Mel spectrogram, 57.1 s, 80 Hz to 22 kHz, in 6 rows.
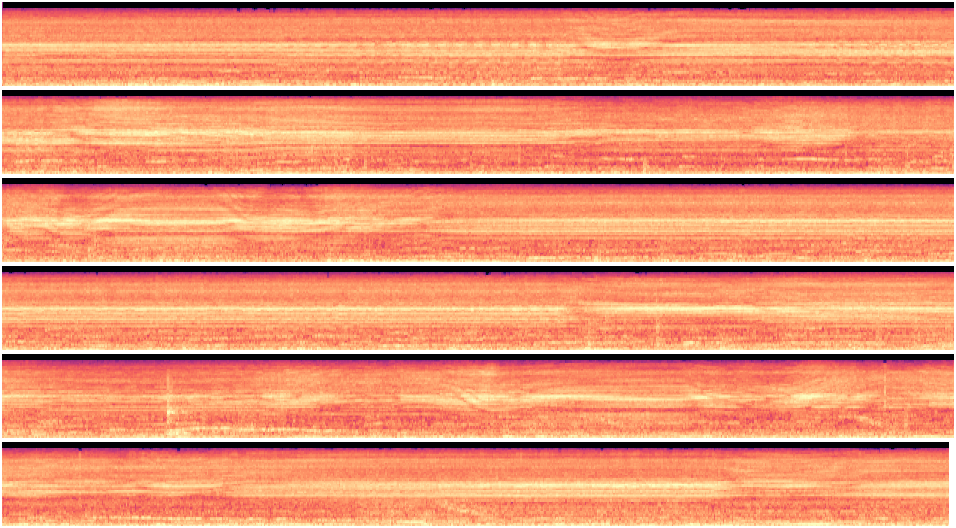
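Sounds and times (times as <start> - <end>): tattoo machine buzzing: 0.0 - 57.0.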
